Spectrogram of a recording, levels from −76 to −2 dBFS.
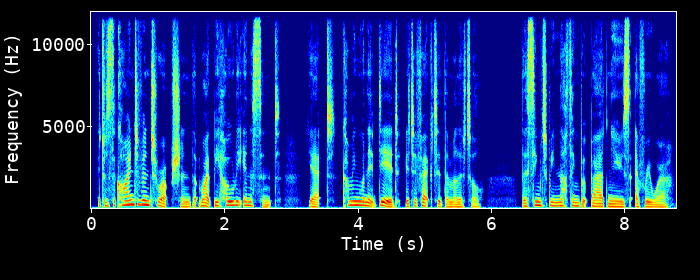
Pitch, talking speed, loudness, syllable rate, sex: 190 Hz, 205 wpm, -18 LUFS, 6.3 syllables/s, female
